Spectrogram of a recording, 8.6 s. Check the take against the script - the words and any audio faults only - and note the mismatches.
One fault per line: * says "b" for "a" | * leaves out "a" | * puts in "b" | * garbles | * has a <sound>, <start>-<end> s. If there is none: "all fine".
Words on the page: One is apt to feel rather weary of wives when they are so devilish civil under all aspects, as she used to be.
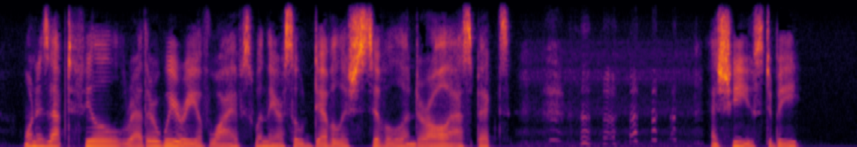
* has a laugh, 5.4-6.8 s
